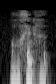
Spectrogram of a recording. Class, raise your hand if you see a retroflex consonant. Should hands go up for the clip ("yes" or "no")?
yes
